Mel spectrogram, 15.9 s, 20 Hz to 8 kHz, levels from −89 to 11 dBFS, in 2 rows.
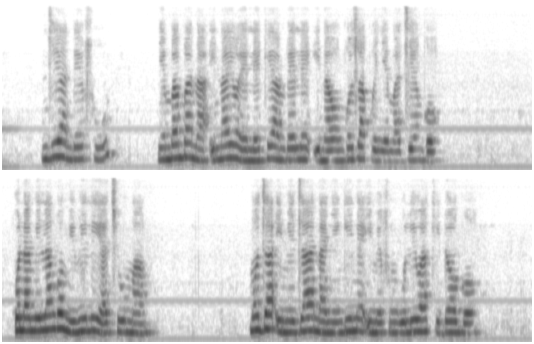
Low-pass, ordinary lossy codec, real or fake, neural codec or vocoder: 7.2 kHz; MP3, 64 kbps; real; none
